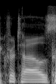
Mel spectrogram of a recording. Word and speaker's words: crotales: How do you say them? Crotales? – I say crotales.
